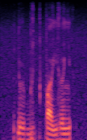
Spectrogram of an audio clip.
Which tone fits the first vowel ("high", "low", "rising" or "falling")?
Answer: low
